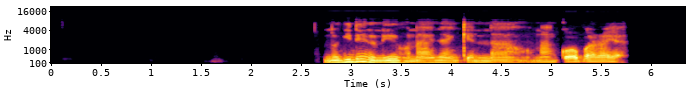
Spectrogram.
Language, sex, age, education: Igbo, male, 30-45, tertiary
